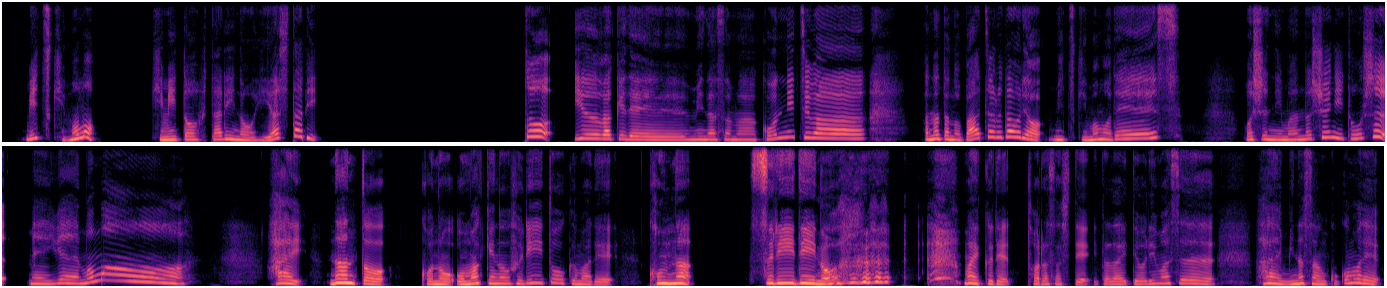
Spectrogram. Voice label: フリートーク, ASMR

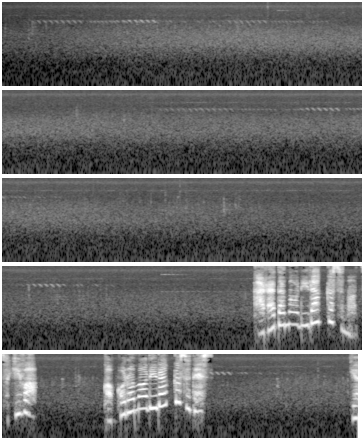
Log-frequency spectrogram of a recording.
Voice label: 癒しの囁き; マンチカン猫編

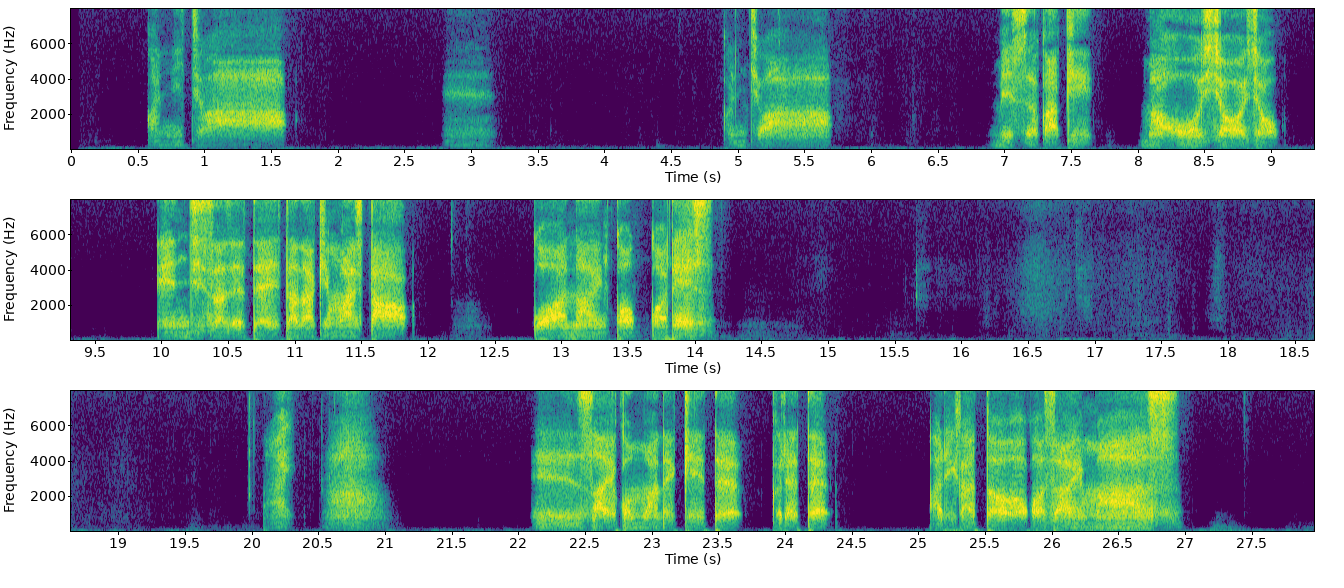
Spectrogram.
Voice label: フリートーク

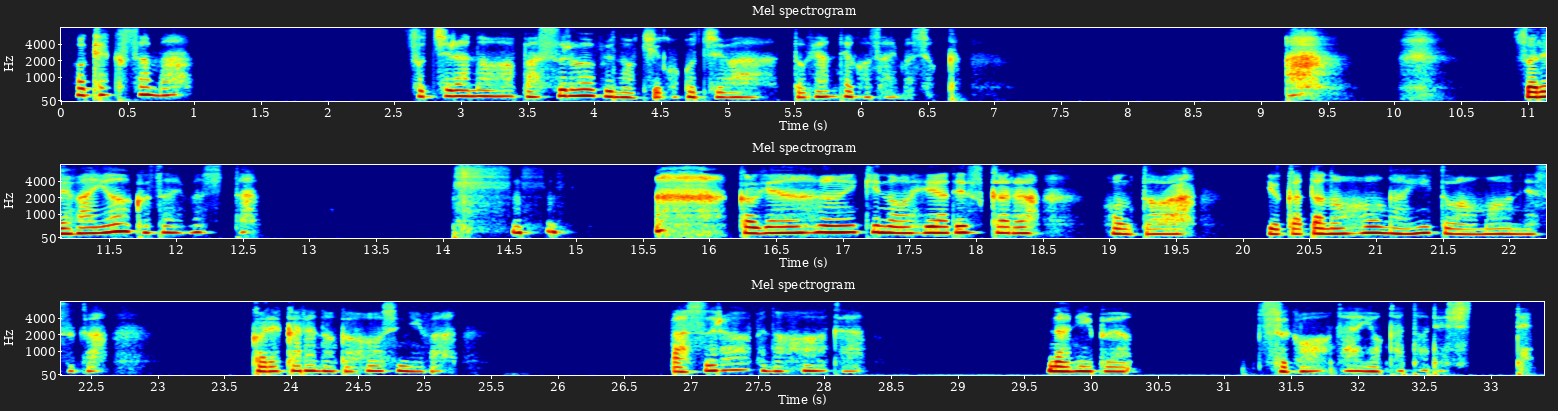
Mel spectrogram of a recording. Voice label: マッサージのご奉仕でございます, ASMR

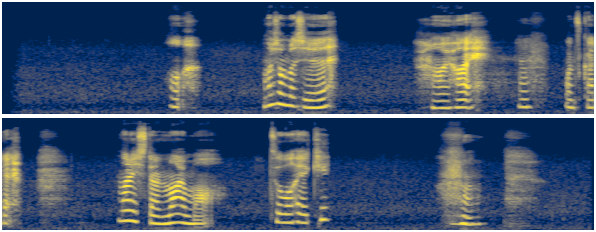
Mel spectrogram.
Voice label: 通話, ASMR; 即おち！; 液体音無し

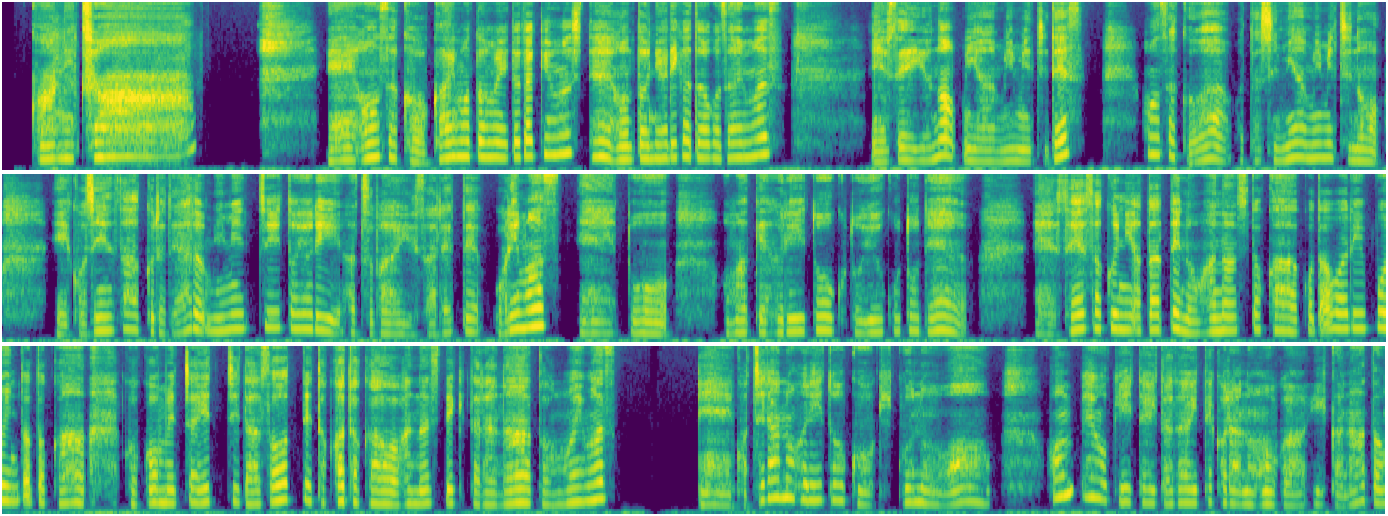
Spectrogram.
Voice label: フリートーク

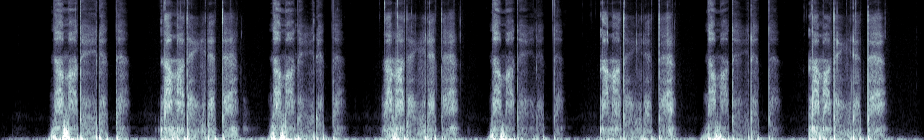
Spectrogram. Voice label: 淫語連呼 ナマで挿れて

